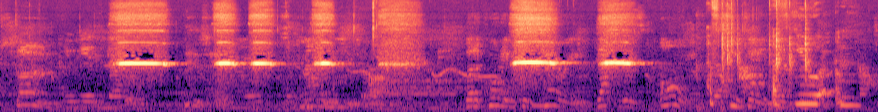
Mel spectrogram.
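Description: A child's plastic toy whistle blown in a run of short blasts on one steady high pitch, with breath noise. Two of the blasts are held longer, about a second in and again about five seconds in.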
